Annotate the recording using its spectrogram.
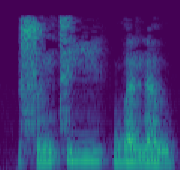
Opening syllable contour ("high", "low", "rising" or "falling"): rising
